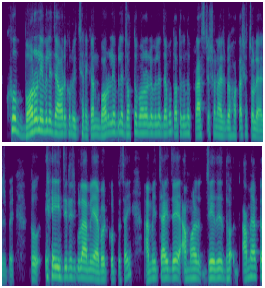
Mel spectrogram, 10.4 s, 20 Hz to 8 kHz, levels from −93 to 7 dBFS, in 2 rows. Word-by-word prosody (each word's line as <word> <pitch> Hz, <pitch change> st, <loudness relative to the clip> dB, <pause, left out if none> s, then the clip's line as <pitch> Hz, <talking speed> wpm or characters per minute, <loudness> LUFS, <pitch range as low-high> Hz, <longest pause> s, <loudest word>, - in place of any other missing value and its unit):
খুব 205 Hz, -1 st, +7 dB, 0.2 s
বড় 165 Hz, +8 st, +9 dB
লেভেলে 180 Hz, -1 st, +2 dB
যাওয়ার 145 Hz, 0 st, +5 dB
কোন 145 Hz, -, -6 dB
ইচ্ছা 130 Hz, -, -9 dB
নেই। 110 Hz, -, -8 dB
কারণ 120 Hz, +1 st, -1 dB
বড় 130 Hz, +4 st, +3 dB
লেভেলে 160 Hz, 0 st, -2 dB
যত 135 Hz, +4 st, -5 dB
বড় 150 Hz, 0 st, +2 dB
লেভেলে 150 Hz, 0 st, -2 dB
যাব 140 Hz, +3 st, -2 dB
তত 130 Hz, -, -2 dB
কিন্তু 145 Hz, 0 st, -5 dB
frustration 120 Hz, +1 st, -2 dB
আসবে, 115 Hz, 0 st, -3 dB
হতাশা 120 Hz, +3 st, -5 dB
চলে 115 Hz, -2 st, -1 dB
আসবে। 95 Hz, 0 st, -12 dB, 0.4 s
তো -, -, -4 dB, 0.4 s
এই 160 Hz, -, +5 dB
জিনিসগুলা 150 Hz, -1 st, -1 dB
আমি 135 Hz, 0 st, -4 dB
এভয়েড 120 Hz, +1 st, 0 dB
করতে -, -, -7 dB
চাই। -, -, -2 dB, 0.4 s
আমি 135 Hz, +4 st, -2 dB
চাই 135 Hz, +1 st, +5 dB
যে 145 Hz, -, +5 dB, 0.2 s
আমার 140 Hz, +2 st, 0 dB, 0.2 s
যে, 140 Hz, -, +6 dB
যে 145 Hz, -, +3 dB
ধ -, -, -5 dB, 0.4 s
আমার 155 Hz, +4 st, -1 dB
একটা -, -, -3 dB
140 Hz, 215 wpm, -24 LUFS, 125-150 Hz, 0.4 s, বড়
